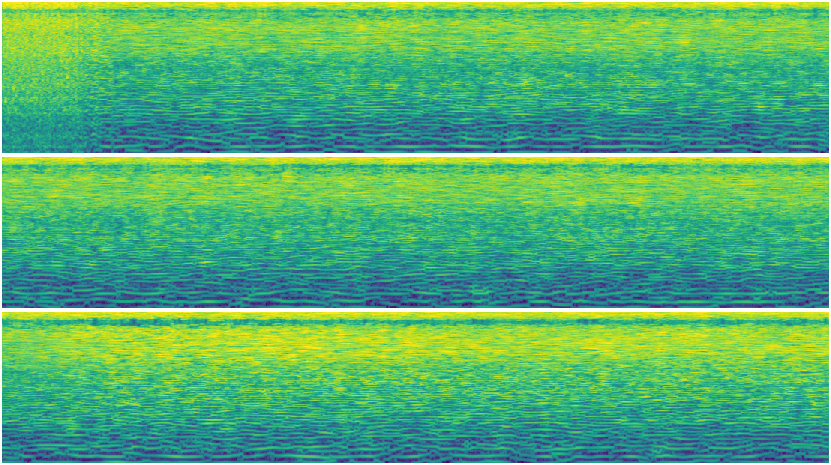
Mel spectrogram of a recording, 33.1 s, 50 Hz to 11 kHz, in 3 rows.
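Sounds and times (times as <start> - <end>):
waterfall rushing: 0.0 - 1.6.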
